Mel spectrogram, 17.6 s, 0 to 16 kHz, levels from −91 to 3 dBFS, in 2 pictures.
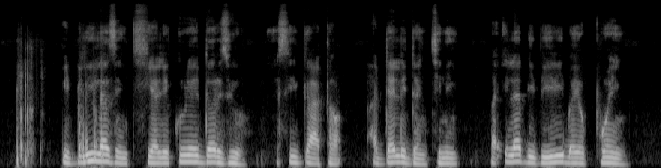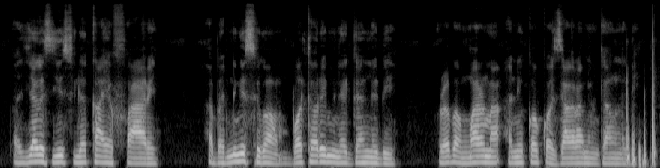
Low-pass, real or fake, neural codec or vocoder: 14.4 kHz; fake; codec, 44.1 kHz, 7.8 kbps, DAC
